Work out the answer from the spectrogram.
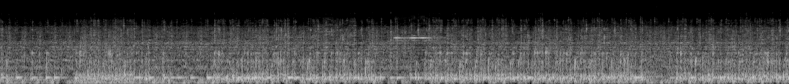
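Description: Royal Enfield Thunderbird 350's single-cylinder engine running steadily at idle.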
